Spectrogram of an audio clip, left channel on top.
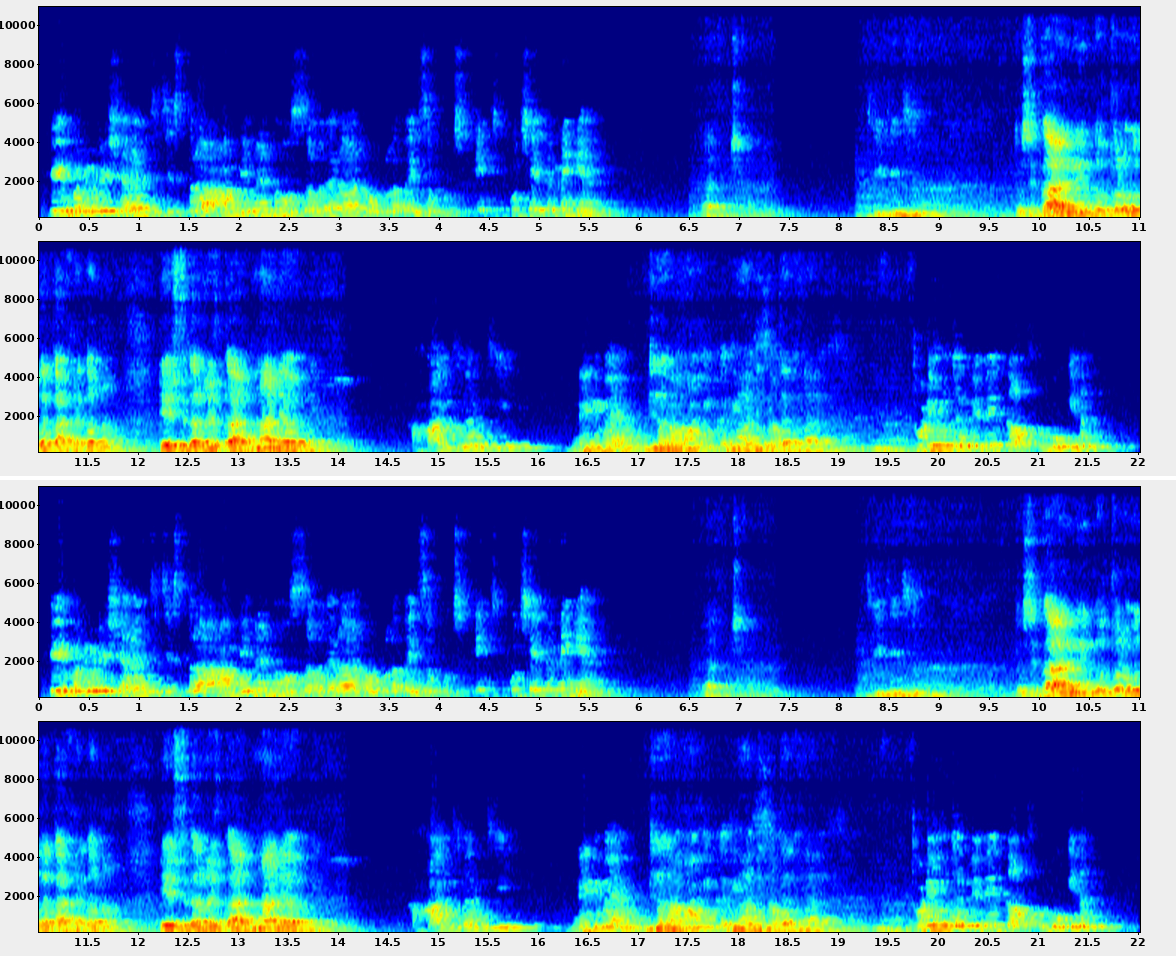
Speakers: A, on the right (about 60°); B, on the left (about 45°).
A: ਵੱਡੇ-ਵੱਡੇ ਸ਼ਹਿਰਾਂ ਵਿੱਚ ਜਿਸ ਤਰ੍ਹਾਂ ਆਂਦੇ ਆ ਨਾ ਡੋਸਾ ਵਗੈਰਾ, ਡੋਕਲਾ ਇਹ ਸਭ ਕੁੱਛ ਇਹ ਕੁੱਛ ਇੱਧਰ ਨਹੀਂ ਐ।
B: ਅੱਛਾ!
A: ਜੀ-ਜੀ-ਜੀ
B: ਹੂੰ ਤੁਸੀਂ ਘਰ ਵੀ ਥੋੜ੍ਹਾ ਬਹੁਤਾ ਕਰ ਲਿਆ ਕਰੋ ਨਾ। ਟੇਸਟ ਕਰ ਲਿਆ, ਘਰ ਬਣਾ ਲਿਆ ਹੋਰ ਕੀ <inaudible>
A: ਹਾਂਜੀ-ਹਾਂਜੀ, ਨਹੀਂ-ਨਹੀਂ ਮੈਂ
B: ਜਦੋਂ
A: ਬਣਾਵਾਂਗੀ ਘਰੇ
B: ਮਨ
A: ਬਸ,
B: ਕੀਤਾ ਬਣਾ ਲਿਆ ਹਾਂ।
A: ਥੋੜ੍ਹੀ ਹੁਣ ਗਰਮੀ ਵੀ ਕਾਫ ਹੋ ਗਈ ਨਾ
